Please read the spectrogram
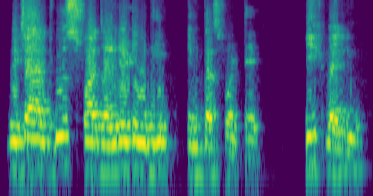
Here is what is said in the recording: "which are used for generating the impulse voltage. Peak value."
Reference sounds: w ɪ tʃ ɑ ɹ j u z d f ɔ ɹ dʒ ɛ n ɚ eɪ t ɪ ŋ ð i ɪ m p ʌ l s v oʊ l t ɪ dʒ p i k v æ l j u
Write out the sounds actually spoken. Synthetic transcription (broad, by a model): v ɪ tʃ ɑ ɹ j u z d f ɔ ɹ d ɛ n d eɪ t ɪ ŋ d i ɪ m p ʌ s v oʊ t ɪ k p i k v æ l j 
